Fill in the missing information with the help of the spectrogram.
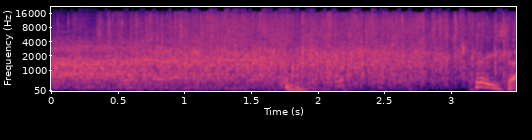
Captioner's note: laughter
